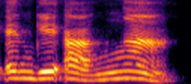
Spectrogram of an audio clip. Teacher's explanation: membaca huruf ain, ini sengau. Keluarnya dari hidung.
